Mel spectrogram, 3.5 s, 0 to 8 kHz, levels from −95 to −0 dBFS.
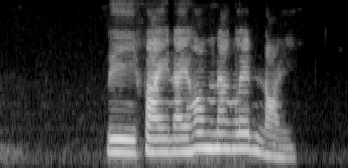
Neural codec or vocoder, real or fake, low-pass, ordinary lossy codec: none; real; none; none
